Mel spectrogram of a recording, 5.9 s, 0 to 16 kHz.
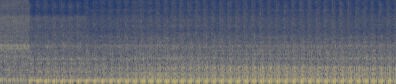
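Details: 1997 Ford Ranger 4-cylinder idles with a lumpy, uneven pulse, loping about three times a second. It sat unused 2011–2023; the fuel pump and battery were replaced, but the old gasoline and spark plugs were not.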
